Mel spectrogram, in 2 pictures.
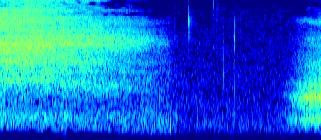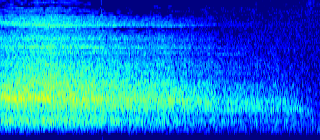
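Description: Someone takes a deep breath: a steady, breathy inhale lasting about two seconds, a short quiet pause, then a longer, airy exhale that slowly fades.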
